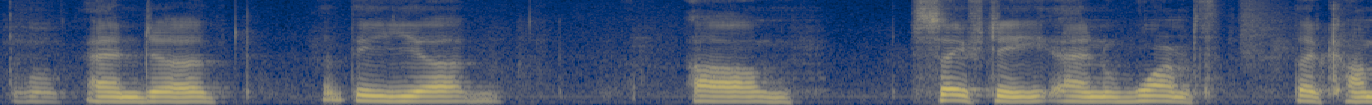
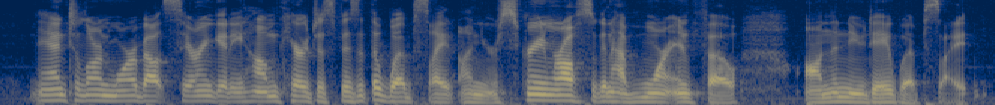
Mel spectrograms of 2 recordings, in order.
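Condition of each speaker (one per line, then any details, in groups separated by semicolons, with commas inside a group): Traumatic brain injury; fall down stairs; almost two years since injury
No condition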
